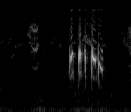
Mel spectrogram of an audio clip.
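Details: Bulbul chicks stretching toward their mother as she feeds them a spider from her beak; a quick burst of five or six high, harsh chirps lasting about half a second, with faint squeaks before and after.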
